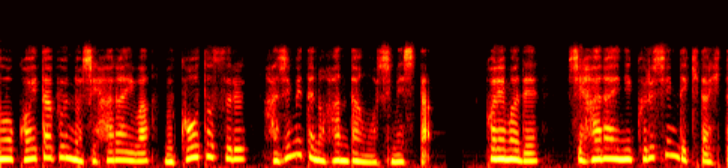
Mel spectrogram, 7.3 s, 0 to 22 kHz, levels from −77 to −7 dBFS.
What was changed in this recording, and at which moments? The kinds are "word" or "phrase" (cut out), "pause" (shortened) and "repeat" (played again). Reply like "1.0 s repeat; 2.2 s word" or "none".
1.6 s pause; 2.5 s pause; 4.5 s pause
